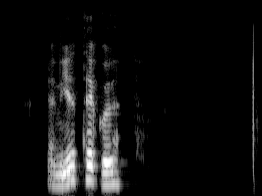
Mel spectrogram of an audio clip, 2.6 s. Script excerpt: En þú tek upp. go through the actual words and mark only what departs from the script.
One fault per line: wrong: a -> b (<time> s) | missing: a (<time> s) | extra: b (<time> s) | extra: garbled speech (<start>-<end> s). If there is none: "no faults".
wrong: þú -> ég (0.6 s)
